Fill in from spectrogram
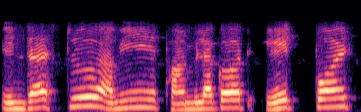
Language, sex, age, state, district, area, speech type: Assamese, male, 45-60, Assam, Majuli, rural, conversation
